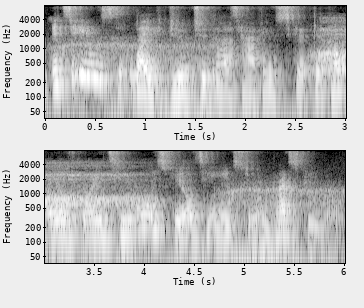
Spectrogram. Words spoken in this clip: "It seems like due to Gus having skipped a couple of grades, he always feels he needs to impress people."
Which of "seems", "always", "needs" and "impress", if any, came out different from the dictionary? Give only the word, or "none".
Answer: seems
